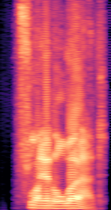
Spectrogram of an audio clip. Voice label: "flannelette", American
